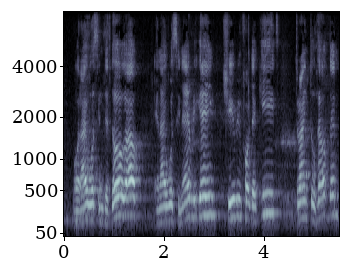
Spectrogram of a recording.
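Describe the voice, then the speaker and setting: With a Spanish accent, a man talks at a moderate pace. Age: 40s. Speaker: assistant coach. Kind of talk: banquet speech.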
